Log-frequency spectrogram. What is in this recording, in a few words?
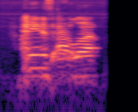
Voice Acting, es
